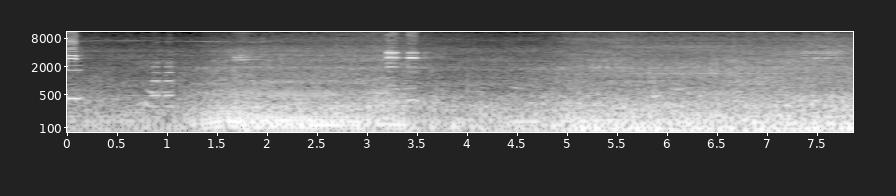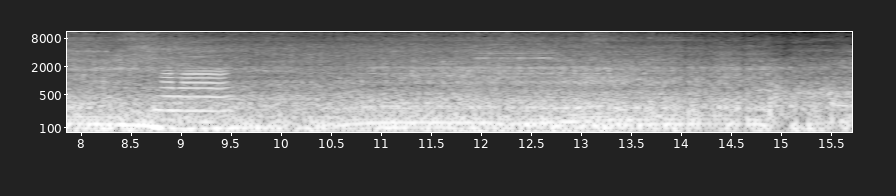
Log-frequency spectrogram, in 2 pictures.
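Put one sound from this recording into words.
Other motorbikes and cars pass close by.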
